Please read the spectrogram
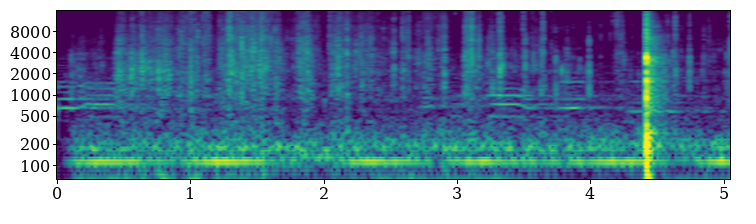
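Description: Plastic bubble wrap being handled and crumpled, crinkling steadily, with two sharp pops near the end.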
